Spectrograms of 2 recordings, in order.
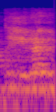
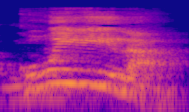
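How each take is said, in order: First: The first vowel is a plain i. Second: The first vowel glides from u into i. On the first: "Pertama qila" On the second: "Domahnya satu per tiga, kasrohnya dua per tiga"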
